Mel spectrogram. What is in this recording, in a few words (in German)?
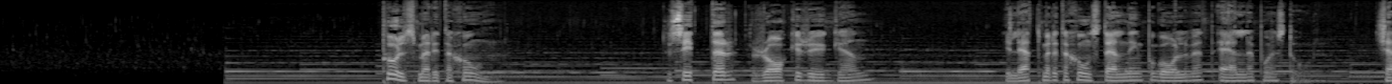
Pulsmeditation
